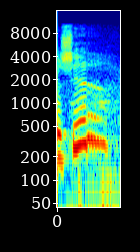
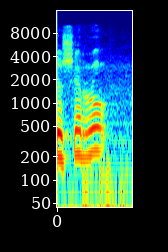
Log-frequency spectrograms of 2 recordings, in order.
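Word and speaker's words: يُسِرُّ: Alladhi yusir, yang beliau simpan, khairu min alladhi yu'lin. Nah, itu betul bacanya macam tu. Kasih baris. Alladhi yusirru, ay alladhi yusirhu Umaru, yang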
